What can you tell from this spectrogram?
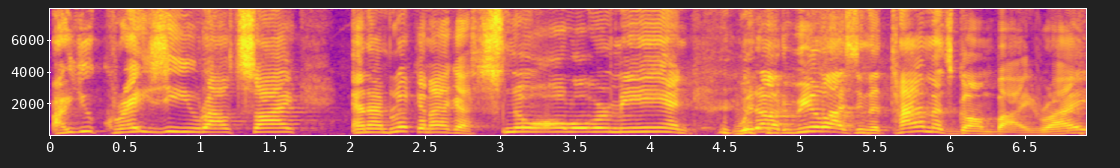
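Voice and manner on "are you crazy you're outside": put-on shrill, very high, scolding scream. Telling a cigar story, the speaker acts out the wife's outburst, imitating wife screaming. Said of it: "my wife screaming at me".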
